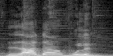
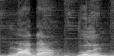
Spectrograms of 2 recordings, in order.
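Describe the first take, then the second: No difference in how they are said.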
